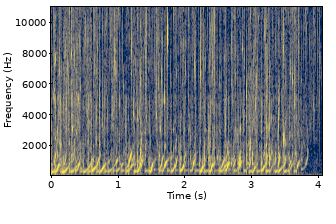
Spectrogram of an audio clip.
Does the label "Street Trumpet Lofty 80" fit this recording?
No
